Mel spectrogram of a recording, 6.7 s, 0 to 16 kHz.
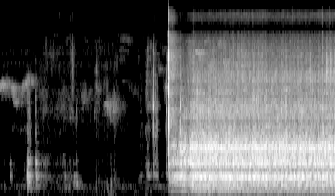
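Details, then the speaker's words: Restored HDC DPMINI15 mini drill press, likely early 2000s, stored about 10 years, anemic motor, belt on slowest speed, drilling a large hole: motor holds steady even hum under load, no knocks or grinding; normal drilling. "It makes holes in wood, aluminum, and mild steel. I'll call that a success."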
